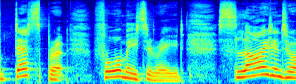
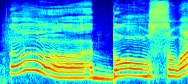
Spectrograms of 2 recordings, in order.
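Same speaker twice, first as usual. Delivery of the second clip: higher, louder French greeting; French accent; 6 semitones higher, 4 dB louder, much slower than usual. Pretend. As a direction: sing out bonsoir in French style.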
